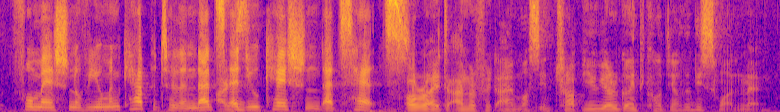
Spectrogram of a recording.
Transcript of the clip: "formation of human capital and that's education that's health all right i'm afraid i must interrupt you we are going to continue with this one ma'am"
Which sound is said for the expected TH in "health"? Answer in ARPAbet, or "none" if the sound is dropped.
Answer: S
